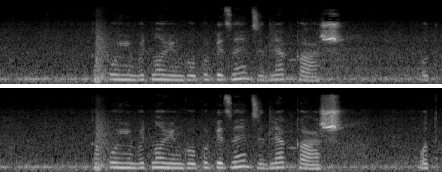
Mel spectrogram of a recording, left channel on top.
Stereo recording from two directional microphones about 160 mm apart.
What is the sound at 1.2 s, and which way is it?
Speech, 35° right (ahead or behind).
